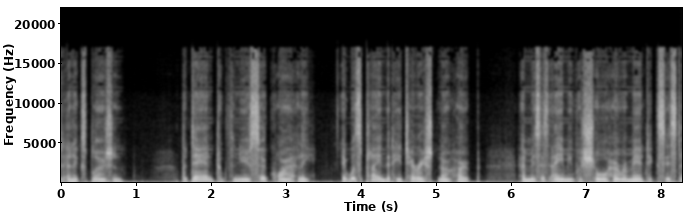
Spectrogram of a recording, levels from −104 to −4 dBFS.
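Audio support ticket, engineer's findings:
Crude rate conversion across the whole speech clip. Probable component: resampler using nearest-sample pick, repeating samples on a fixed cycle with no anti-alias filtering. Pattern fits a 44.1 kHz to 48 kHz step. The resulting error sits only about 20 dB below the speech and produces inharmonic tones: a gritty buzz riding loud, bright syllables from start to end.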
